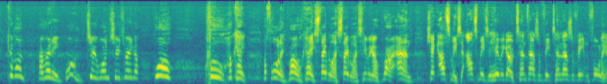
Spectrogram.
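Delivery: high, loud excited running commentary; freefall self-talk. Retold or imitated. First-time skydiver coaches himself through freefall, high and excited. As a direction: talk yourself through the fall. Narrating his own freefall.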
